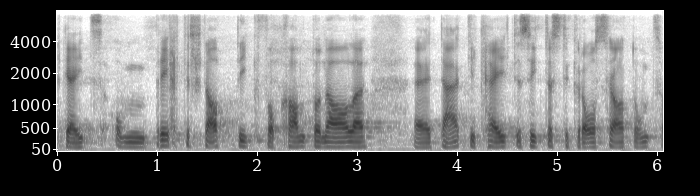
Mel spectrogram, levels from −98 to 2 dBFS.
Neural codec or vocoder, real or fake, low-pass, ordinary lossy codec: codec, 44.1 kHz, 7.8 kbps, DAC; fake; 7.2 kHz; none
